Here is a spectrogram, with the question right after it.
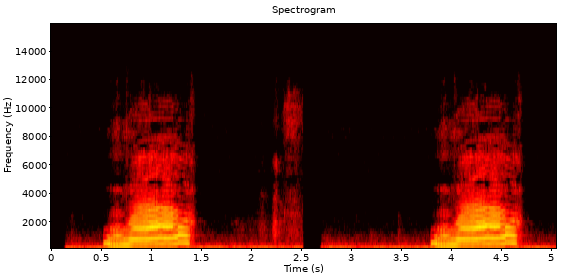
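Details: Domestic cat with big eyes meowing twice, each meow a drawn-out rising then level harmonic cry about a second long, separated by a pause with a faint brief click between them.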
